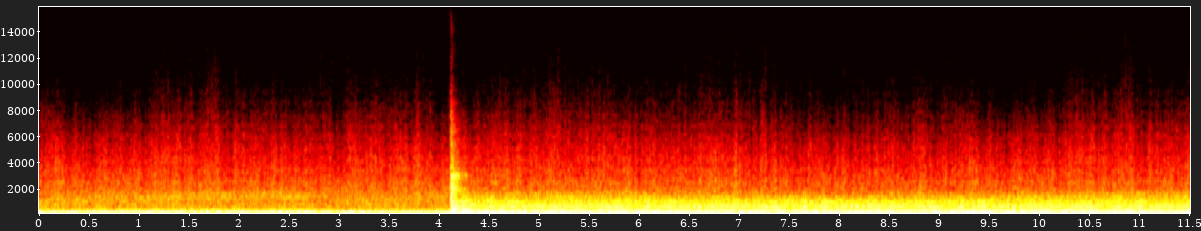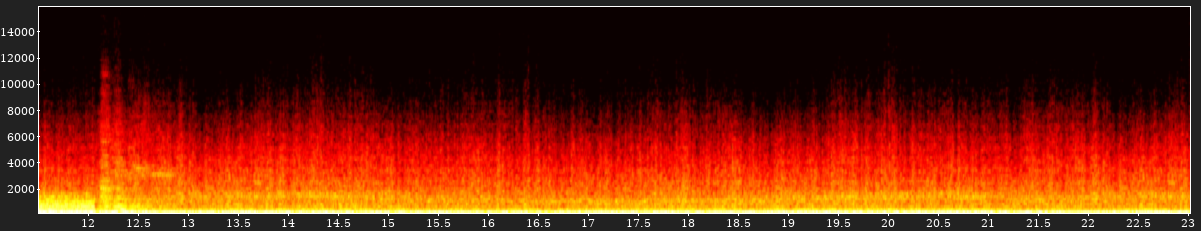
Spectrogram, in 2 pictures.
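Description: A rocket engine roars steadily.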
